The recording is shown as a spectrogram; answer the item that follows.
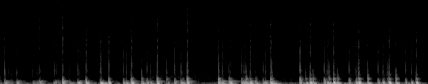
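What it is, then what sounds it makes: Cork-backed hardboard placemat. Fingernails tap and scratch the glossy face of a thin, laminated, cork-backed hardboard placemat held close to the microphone. They produce rapid bursts of dull, low, thudding taps with short scraping strokes, each tap dying almost instantly. The bursts are broken by brief pauses near the two- and three-second marks.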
